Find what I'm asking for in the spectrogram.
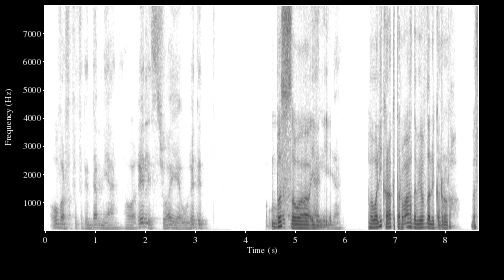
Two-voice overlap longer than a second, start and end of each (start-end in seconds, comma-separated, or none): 4.5-5.8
